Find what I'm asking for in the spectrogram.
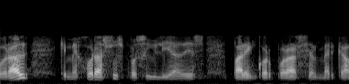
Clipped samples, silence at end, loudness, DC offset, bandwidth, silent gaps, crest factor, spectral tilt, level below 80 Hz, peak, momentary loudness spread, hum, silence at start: under 0.1%; 0 s; -27 LUFS; under 0.1%; 4.3 kHz; none; 20 dB; -4 dB/octave; -78 dBFS; -6 dBFS; 13 LU; none; 0 s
